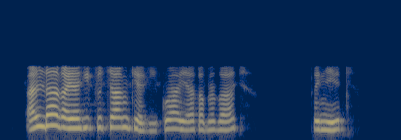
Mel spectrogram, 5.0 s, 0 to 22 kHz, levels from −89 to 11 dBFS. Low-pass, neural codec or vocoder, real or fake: 3.6 kHz; codec, 16 kHz, 2 kbps, FunCodec, trained on Chinese and English, 25 frames a second; fake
